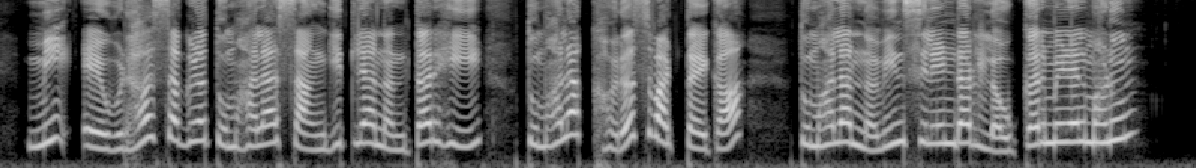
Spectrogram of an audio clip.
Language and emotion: Marathi, surprised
